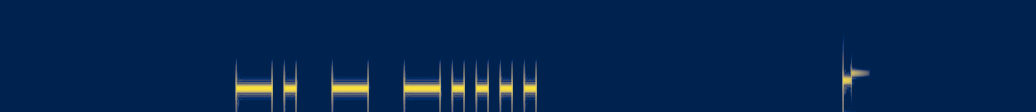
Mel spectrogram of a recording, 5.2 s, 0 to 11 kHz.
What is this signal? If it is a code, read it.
Morse code, heard as a keyed tone, about 20 wpm, 700 Hz. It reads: NT6
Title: All Cut Numbers - 3-Digit 20wpm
